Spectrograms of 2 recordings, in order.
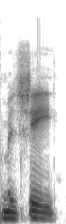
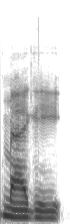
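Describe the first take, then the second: First: The name is pronounced the French way. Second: The name is pronounced the American way. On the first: "the French version of it is Magie" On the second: "it says Maggie ... that's the American version of it"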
